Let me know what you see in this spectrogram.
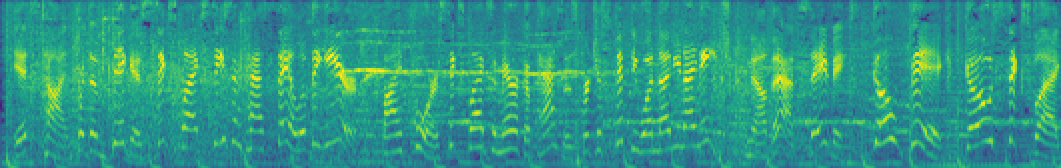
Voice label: upbeat fresh believable, voice; six flags america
